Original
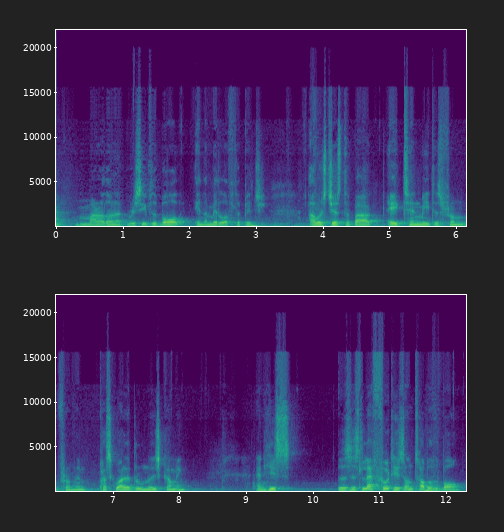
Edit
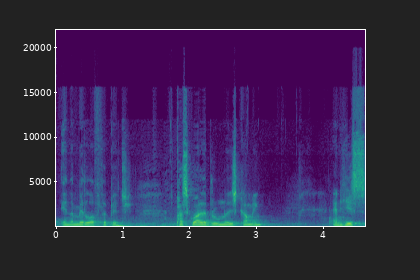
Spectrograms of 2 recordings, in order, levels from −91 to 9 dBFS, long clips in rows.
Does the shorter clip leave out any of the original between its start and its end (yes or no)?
yes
